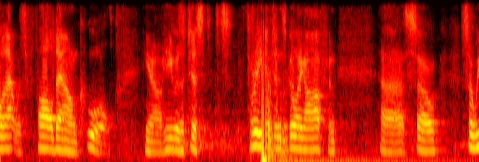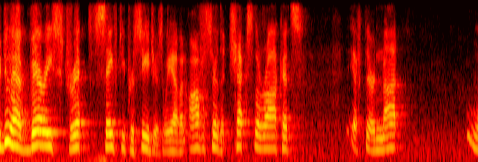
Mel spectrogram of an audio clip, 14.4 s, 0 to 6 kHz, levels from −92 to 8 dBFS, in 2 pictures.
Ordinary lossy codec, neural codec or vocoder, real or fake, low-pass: Opus, 16 kbps; none; real; 5.4 kHz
